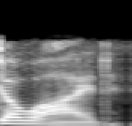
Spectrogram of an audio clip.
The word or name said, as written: doe-eyed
